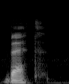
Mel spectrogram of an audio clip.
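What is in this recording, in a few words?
"bet", English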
